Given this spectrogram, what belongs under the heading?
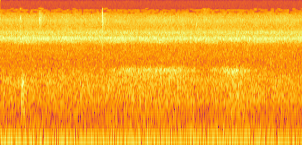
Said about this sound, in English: I like hearing crickets early in the morning.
